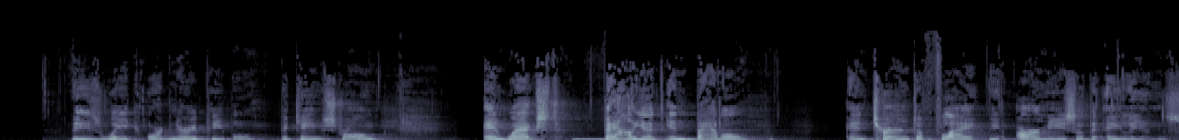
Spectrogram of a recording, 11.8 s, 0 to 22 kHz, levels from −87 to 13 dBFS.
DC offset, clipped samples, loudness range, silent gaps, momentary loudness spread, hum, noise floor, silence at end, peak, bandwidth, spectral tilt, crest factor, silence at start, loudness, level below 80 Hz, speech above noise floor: under 0.1%; under 0.1%; 5 LU; none; 14 LU; none; -70 dBFS; 0 s; -8 dBFS; 16.5 kHz; -5 dB/octave; 24 dB; 0.7 s; -30 LUFS; -68 dBFS; 41 dB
